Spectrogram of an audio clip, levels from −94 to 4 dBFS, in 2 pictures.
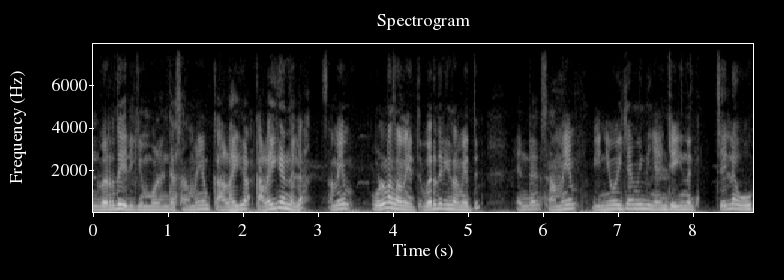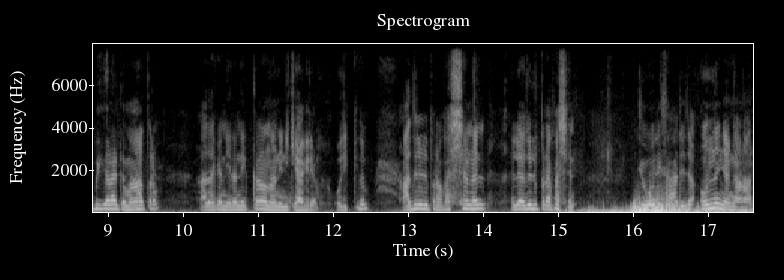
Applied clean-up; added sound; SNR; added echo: none; none; none; none.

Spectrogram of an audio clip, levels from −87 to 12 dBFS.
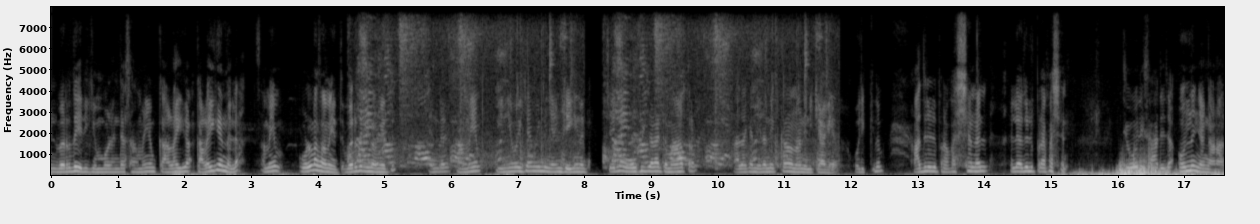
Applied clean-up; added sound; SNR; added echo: none; Bus; 10 dB; none.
